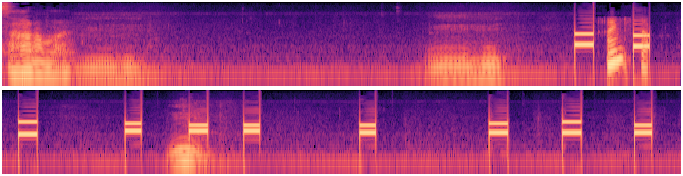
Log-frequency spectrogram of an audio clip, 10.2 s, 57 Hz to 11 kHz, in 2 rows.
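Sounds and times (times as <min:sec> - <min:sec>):
speech: 0:00.0 - 0:01.2, 0:03.2 - 0:03.9, 0:04.5 - 0:04.9, 0:06.3 - 0:06.8
low steady hum: 0:00.0 - 0:10.1
touch-tone phone keypad beeps entering a phone number on an automated line: 0:04.3 - 0:05.4, 0:06.0 - 0:07.0, 0:08.8 - 0:10.0.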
